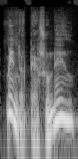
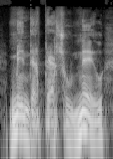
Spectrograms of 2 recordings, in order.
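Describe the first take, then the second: First: High, rising matter-of-fact proposal; wife's suggestion. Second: "Minder personeel?" repeated low and falling in disbelief; incredulous echo. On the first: Wife to husband, a high casual suggestion. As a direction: offer it lightly as the obvious fix. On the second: Husband to wife, a low disbelieving echo. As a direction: throw her words back at her. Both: A narrator's reading.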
